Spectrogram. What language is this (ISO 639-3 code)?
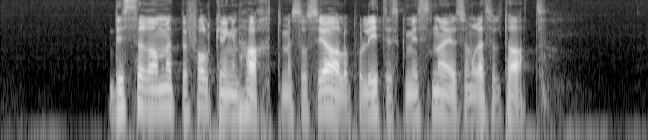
nor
